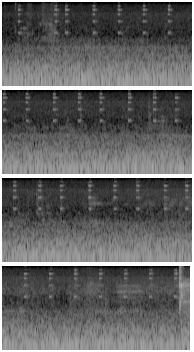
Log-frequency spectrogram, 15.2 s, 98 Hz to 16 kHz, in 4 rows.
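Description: A handheld GQ EMF-390 EMF meter beeping its alarm: short high beeps repeating evenly about twice a second, faint, over a low steady hum.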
